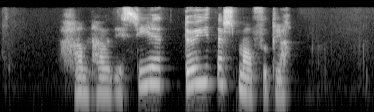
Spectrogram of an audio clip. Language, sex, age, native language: Icelandic, female, 40-49, Icelandic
